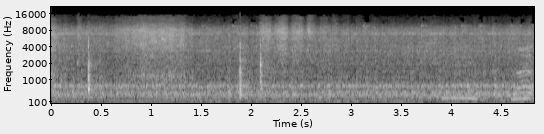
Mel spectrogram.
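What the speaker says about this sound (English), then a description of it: "I don't really mind if it takes a little bit longer for this part of the sanding." A wooden bandsaw box is power-sanded slowly, giving a continuous whirring, rasping drone with a few light knocks and scrapes over the top.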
